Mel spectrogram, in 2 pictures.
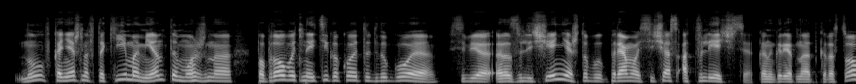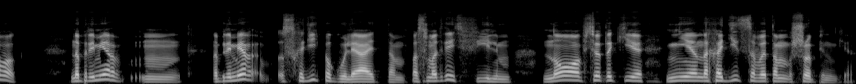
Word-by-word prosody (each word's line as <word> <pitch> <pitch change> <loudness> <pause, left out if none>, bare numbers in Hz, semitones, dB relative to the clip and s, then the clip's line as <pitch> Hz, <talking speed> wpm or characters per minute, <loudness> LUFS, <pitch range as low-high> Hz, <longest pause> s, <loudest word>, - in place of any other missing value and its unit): Ну, 180 +11 -4
конечно, 185 +2 +2
в - - -12
такие 205 +8 -2
моменты 205 +3 +2
можно 165 -3 -1 0.2
попробовать 200 +5 +1
найти 180 +3 -1
какое-то 185 -1 -3
другое 160 -6 0
себе 140 -1 +1
развлечение, 150 - +2
чтобы 155 -3 -5
прямо 165 0 +4
сейчас 160 +4 -1
отвлечься 150 -4 -1
конкретно 125 0 0
от - - -7
кроссовок. 190 - -2 0.5
Например, 175 +5 +2 0.2
м, 115 -3 -6 0.3
например, 170 - +3 0.2
сходить 185 +5 -4
погулять 125 -6 +3
там, 110 -3 -9
посмотреть 160 - -2
фильм, 130 -5 -8 0.3
но 190 +8 +4
всё-таки 185 -3 +1 0.2
не 175 +3 +2
находиться 175 +2 +1
в - - -7
этом 150 -4 0
шопинге. 105 -8 -4
165 Hz, 120 wpm, -23 LUFS, 140-185 Hz, 0.5 s, прямо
